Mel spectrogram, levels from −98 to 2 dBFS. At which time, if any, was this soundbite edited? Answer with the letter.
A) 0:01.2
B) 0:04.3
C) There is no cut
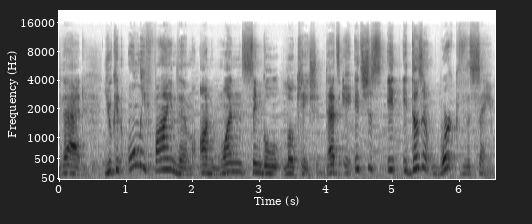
B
